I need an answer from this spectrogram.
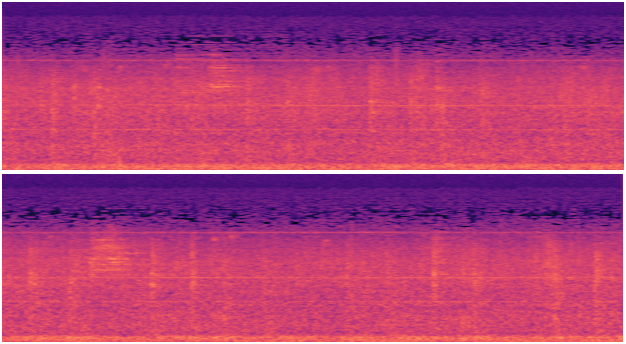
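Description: Freight cars rolling across a steel truss trestle: a steady low rumble of wheels on the bridge with a few faint knocks.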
